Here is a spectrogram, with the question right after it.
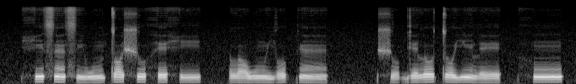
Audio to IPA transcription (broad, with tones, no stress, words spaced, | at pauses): hĩ˧sɛ̃˧ sĩ˨wũ˨˦tɔ˦ ʃu˦he˦hi˦ | lɔ˨wũ˨jo˨˦ kɛ̃˦˨ | ʃo˨ɡe˧lo˦ to˦jĩ˦˨le˧ | hũ˧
